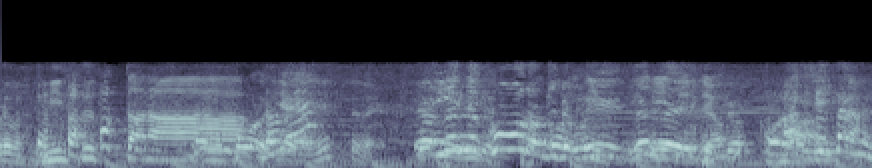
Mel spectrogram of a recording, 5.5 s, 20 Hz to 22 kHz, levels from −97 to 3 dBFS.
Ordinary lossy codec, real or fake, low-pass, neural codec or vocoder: none; real; 5.4 kHz; none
